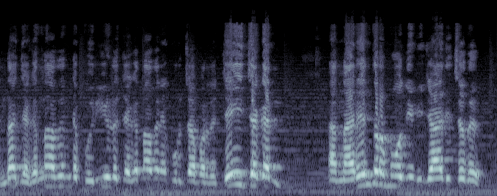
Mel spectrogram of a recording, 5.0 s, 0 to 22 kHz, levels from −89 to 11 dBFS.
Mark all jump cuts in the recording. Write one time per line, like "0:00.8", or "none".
0:03.1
